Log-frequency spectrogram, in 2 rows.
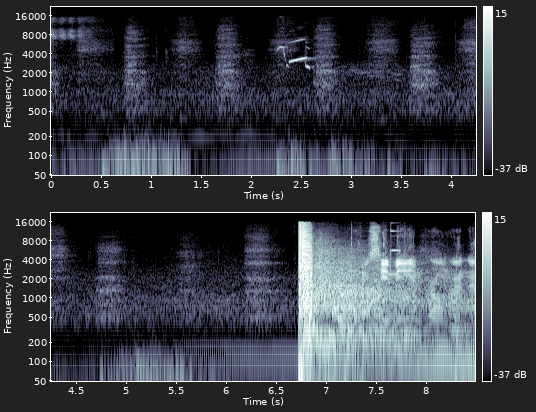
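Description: Gunfire in the video game ARMA 2 Project Reality: after several seconds of heavy rhythmic breathing, a sudden loud, close burst of shooting erupts and keeps going with a harsh, sustained roar to the end.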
